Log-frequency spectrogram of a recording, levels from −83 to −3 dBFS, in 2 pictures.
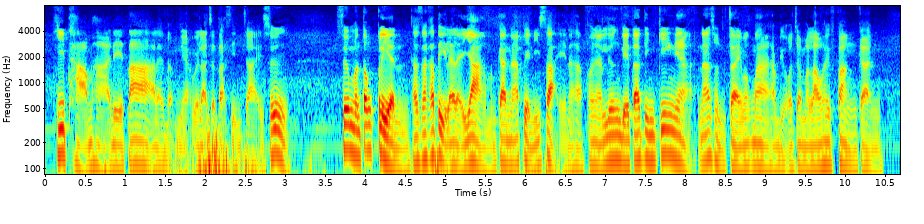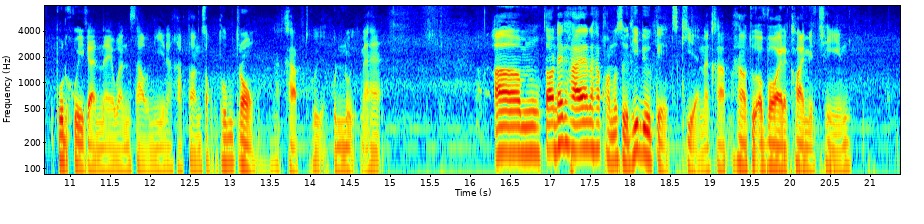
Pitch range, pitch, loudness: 85-115 Hz, 95 Hz, -19 LUFS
